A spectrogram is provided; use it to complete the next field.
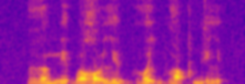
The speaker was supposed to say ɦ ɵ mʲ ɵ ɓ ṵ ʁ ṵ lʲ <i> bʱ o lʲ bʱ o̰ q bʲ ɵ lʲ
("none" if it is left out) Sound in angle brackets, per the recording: ɨ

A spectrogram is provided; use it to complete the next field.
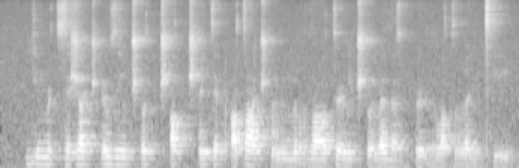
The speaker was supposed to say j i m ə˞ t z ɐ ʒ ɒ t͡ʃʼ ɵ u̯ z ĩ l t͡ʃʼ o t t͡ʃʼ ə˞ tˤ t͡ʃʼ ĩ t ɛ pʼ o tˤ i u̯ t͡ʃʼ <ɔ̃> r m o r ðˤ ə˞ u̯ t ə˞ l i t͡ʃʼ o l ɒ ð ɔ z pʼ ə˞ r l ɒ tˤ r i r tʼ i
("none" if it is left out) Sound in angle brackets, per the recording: ɔ̃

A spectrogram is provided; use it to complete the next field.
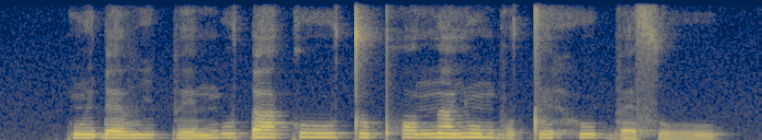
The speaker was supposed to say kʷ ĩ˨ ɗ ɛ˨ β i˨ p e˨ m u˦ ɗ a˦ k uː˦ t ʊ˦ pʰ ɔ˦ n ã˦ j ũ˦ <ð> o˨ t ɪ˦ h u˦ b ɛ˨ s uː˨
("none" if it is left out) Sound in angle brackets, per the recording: b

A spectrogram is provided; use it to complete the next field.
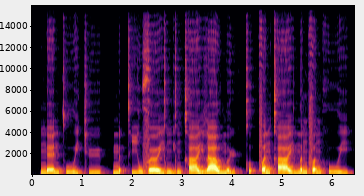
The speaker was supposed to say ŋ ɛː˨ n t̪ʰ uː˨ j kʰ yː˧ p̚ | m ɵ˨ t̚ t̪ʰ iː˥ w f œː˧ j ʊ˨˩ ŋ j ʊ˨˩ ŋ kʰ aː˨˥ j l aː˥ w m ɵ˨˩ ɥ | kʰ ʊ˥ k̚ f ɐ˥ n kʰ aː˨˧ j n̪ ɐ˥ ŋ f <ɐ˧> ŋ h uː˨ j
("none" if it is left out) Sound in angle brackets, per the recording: ɐ˧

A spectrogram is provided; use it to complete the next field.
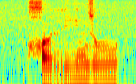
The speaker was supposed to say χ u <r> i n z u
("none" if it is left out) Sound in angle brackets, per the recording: r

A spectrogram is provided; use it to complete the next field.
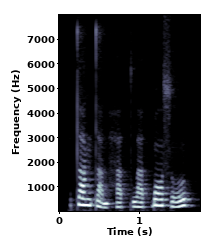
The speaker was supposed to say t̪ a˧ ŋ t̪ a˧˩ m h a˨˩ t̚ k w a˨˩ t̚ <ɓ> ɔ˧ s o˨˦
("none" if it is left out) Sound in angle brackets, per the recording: ɓ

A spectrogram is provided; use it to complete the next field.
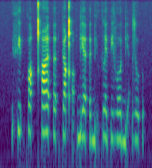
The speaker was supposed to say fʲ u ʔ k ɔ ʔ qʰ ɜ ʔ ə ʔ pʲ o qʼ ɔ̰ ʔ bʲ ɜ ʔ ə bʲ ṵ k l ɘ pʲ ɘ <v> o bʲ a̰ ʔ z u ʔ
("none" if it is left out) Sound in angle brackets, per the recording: v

